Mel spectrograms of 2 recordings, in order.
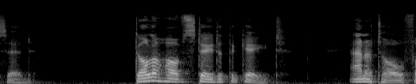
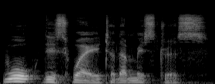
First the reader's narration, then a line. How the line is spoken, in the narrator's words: said the groom in his bass voice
